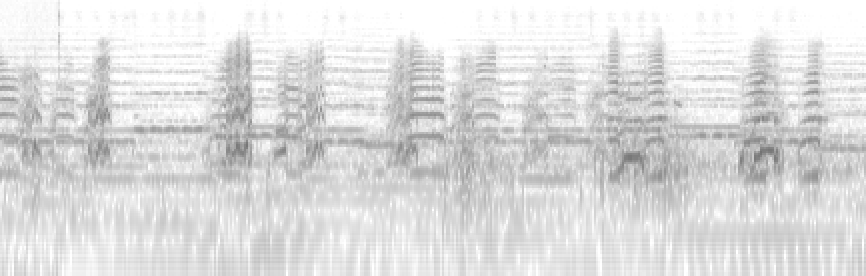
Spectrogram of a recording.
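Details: Brolga in Australia giving loud, harsh trumpeting notes, about seven rough bursts at uneven intervals, over soft background music; brolgas call at take-off, landing, in flight and territorially, more so when breeding.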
